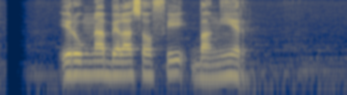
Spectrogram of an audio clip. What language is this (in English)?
Sundanese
